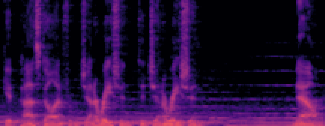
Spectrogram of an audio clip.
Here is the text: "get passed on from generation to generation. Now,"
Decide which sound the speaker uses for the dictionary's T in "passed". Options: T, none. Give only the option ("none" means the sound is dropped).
T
